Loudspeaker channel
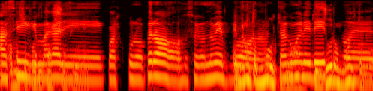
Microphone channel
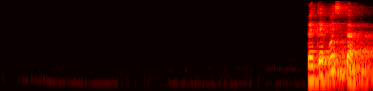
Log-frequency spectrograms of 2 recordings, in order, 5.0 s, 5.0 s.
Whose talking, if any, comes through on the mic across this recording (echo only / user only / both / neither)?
user only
